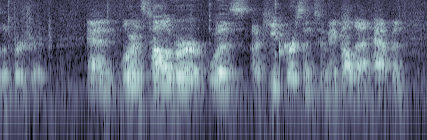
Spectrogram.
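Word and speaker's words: Lawrence Taliaferro: Lawrence Tolliver, not Taliaferro, but he's a Virginian and pronounced it Tolliver for some reason.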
